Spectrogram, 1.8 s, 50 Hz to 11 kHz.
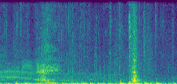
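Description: Horse hooves clip-clop in the medieval combat game Mount and Blade 2 Bannerlord, quiet clustered hoofbeats in two bursts with a brief higher animal cry early on.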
